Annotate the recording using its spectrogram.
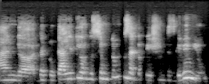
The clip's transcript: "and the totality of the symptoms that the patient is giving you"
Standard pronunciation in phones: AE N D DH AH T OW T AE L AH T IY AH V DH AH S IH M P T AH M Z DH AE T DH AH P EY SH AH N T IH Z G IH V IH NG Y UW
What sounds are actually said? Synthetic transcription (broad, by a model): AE N D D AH T OW T AE L AH T IY AH V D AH S IH M P T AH M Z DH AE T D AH P EY SH AH N T IH Z G IH V IH NG Y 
